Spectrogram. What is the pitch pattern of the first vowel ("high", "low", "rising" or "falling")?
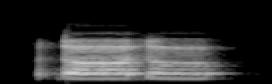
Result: high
